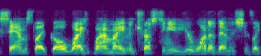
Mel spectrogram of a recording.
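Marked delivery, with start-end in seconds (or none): none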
